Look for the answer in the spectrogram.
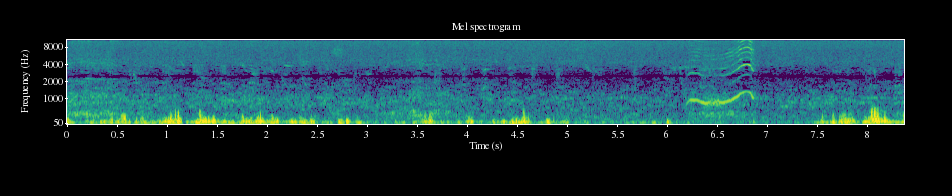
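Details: Lapwing giving a single wheezy, slurred call near the end that dips and then swoops sharply upward, rich in overtones, over constant low rumbling wind or handling noise.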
